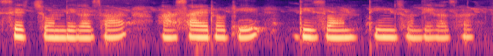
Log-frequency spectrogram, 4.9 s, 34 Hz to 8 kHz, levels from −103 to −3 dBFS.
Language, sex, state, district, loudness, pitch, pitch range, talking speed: Chakma, female, Tripura, Dhalai, -18 LUFS, 215 Hz, 210-225 Hz, 160 wpm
